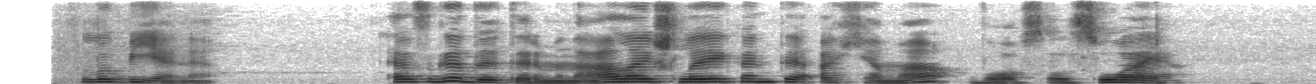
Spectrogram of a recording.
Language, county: Lithuanian, Kaunas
